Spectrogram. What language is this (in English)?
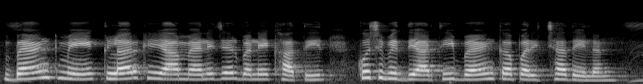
Bhojpuri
